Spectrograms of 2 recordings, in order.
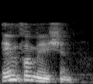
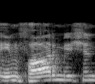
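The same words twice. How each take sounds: First: The 'o' vowel is kept short. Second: The 'o' vowel is drawn out long. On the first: The speaker calls it right. "ये ओ जो है इसकी short sound होगी यहाँ पे" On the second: The speaker calls it wrong. "इंफॉर्मेशन भी नहीं कहना, इसे आपने लंबा नहीं करना"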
